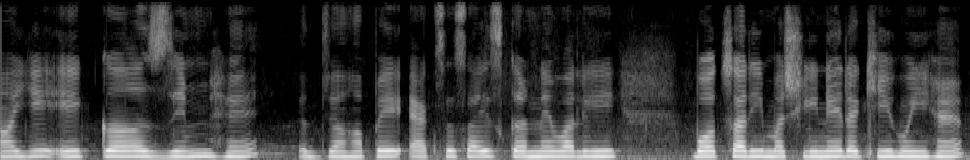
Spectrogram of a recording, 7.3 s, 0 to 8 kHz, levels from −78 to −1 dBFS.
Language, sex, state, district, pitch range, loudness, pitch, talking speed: Hindi, female, Bihar, Gopalganj, 235-250 Hz, -15 LUFS, 245 Hz, 130 wpm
